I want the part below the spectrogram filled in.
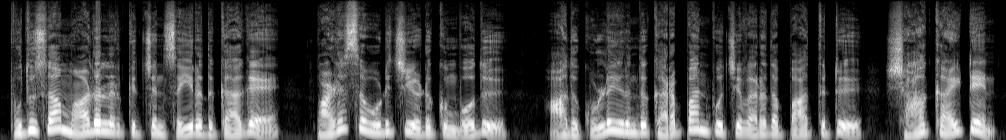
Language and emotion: Tamil, surprised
